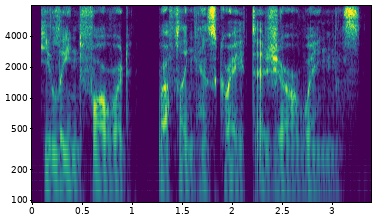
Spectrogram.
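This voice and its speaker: Male narrator for scripted fiction reading: deep register, little pitch movement. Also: completely flat delivery, measured pace, darkish tone.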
